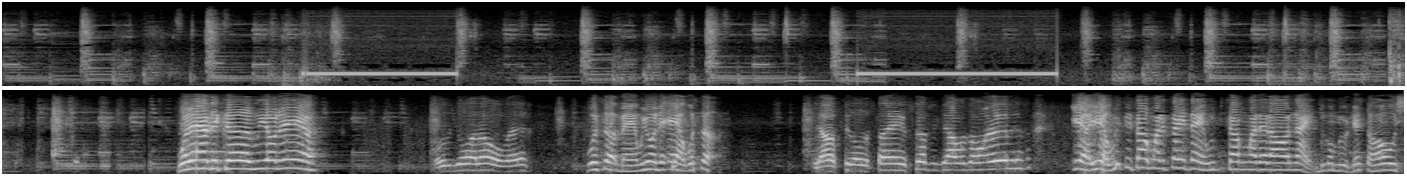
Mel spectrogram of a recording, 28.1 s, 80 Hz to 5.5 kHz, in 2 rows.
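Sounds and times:
telephone dial tone as a call is placed: 0:03.0 - 0:04.6, 0:08.6 - 0:10.6
speech: 0:15.8 - 0:17.3, 0:18.6 - 0:21.1, 0:22.2 - 0:28.0.

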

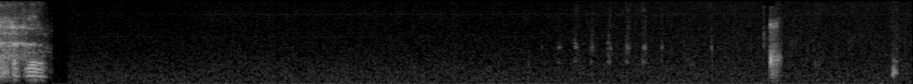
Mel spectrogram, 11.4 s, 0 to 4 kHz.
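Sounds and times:
speech: 0:00.3 - 0:00.7
chickens clucking: 0:06.6 - 0:09.8
chicken squawking: 0:07.0 - 0:09.0.

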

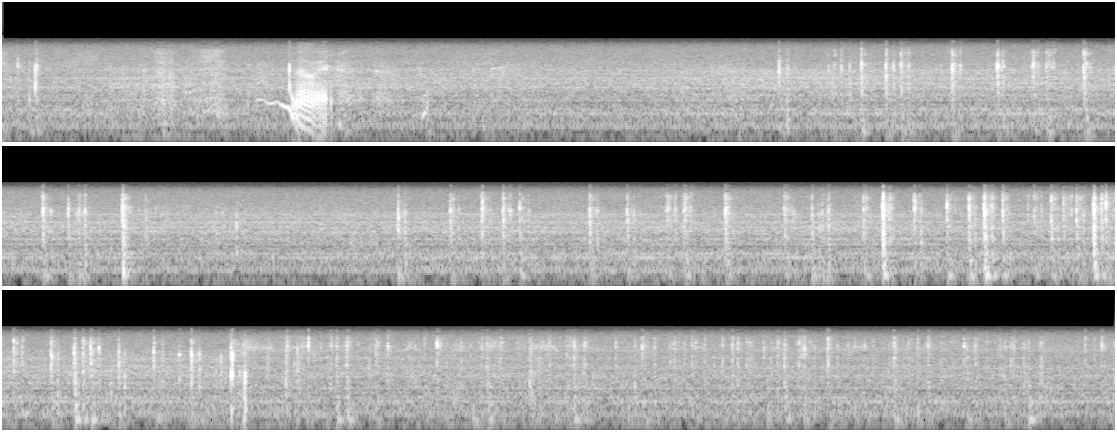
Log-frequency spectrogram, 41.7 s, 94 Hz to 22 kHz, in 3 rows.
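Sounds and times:
steady low hum: 0:00.0 - 0:41.7
typing on a keyboard: 0:09.7 - 0:13.7, 0:14.4 - 0:15.6, 0:18.8 - 0:20.6, 0:21.2 - 0:23.1, 0:23.7 - 0:30.8, 0:31.4 - 0:41.7.

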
